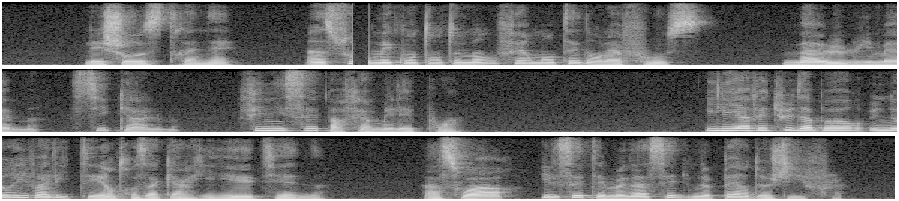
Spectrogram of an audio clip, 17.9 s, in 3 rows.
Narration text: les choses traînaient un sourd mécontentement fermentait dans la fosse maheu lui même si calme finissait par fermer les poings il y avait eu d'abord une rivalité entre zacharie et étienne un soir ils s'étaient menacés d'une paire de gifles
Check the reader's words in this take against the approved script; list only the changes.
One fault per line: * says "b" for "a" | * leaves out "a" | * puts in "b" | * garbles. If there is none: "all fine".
all fine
